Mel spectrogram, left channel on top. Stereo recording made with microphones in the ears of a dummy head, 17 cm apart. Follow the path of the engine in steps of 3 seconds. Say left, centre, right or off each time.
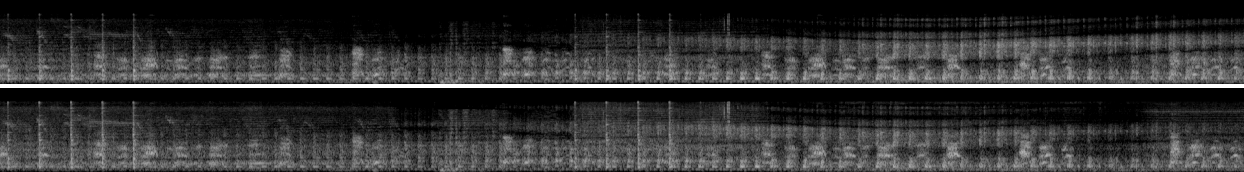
right, right, right, left.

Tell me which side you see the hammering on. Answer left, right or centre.
right.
